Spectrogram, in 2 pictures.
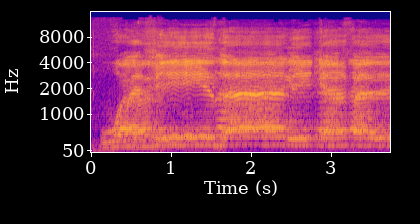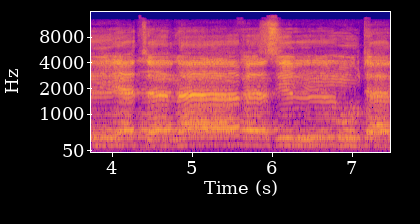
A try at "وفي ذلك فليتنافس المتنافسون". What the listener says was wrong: Esreler olmuyor arkadaşlar. Esreler hepsi eş şekilde çıkıyor.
